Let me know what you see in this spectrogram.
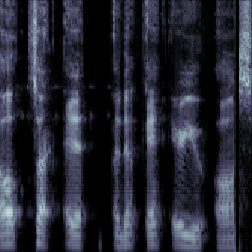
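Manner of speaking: choppy, cutting-out audio like a bad phone signal. Faking a bad connection to avoid taking the boss's call, choppy bad-connection audio. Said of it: "a really good impression of someone with bad audio".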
